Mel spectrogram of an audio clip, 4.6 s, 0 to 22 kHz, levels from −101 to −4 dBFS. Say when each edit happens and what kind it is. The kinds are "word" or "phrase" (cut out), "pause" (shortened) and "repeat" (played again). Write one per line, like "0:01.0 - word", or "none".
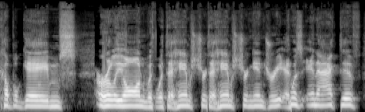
0:01.2 - word
0:01.9 - word
0:02.6 - repeat
0:03.6 - word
